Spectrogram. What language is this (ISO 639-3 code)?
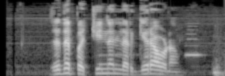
pus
